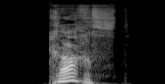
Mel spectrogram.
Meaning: second-person singular present of krachen
- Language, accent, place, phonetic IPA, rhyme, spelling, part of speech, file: German, Germany, Berlin, [kʁaxst], -axst, krachst, verb, De-krachst.ogg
